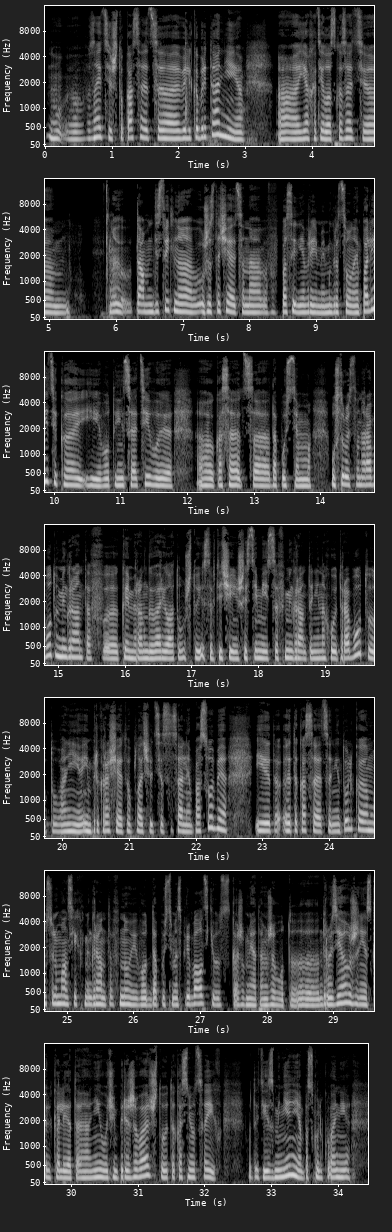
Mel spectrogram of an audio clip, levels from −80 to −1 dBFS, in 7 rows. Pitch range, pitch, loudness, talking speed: 180-205 Hz, 190 Hz, -23 LUFS, 150 wpm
